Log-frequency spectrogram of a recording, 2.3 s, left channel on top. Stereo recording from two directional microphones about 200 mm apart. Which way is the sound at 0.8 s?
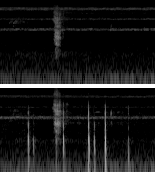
50° right (ahead or behind).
